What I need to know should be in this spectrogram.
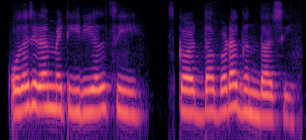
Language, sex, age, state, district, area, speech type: Punjabi, female, 18-30, Punjab, Patiala, rural, spontaneous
